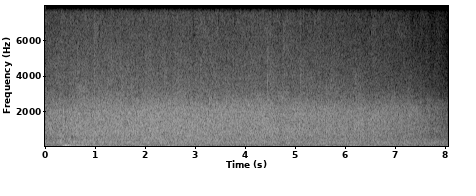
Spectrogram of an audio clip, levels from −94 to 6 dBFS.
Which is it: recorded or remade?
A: remade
